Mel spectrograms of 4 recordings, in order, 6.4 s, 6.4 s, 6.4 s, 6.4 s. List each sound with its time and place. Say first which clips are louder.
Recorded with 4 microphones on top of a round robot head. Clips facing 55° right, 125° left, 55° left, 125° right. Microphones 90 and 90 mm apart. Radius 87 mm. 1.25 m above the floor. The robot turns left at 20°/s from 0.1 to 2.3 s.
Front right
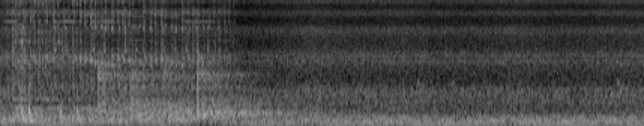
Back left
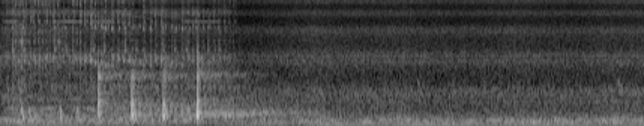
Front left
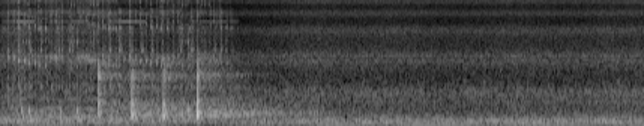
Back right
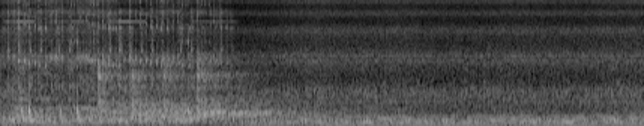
1.0 s knocking: back left 9 dB, front left 8 dB; 120° left, 1.4 m; by 2.1 s 95° left, 1.4 m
